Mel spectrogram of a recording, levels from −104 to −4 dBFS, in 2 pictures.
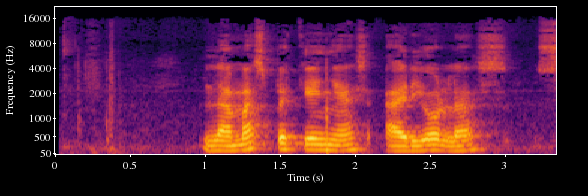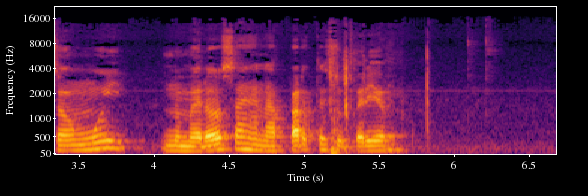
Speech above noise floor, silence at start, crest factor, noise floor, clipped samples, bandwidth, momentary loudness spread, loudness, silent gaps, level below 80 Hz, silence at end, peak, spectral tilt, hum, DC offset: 37 dB; 0.35 s; 18 dB; -56 dBFS; under 0.1%; 15.5 kHz; 10 LU; -20 LUFS; none; -54 dBFS; 1 s; -2 dBFS; -6 dB/octave; none; under 0.1%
